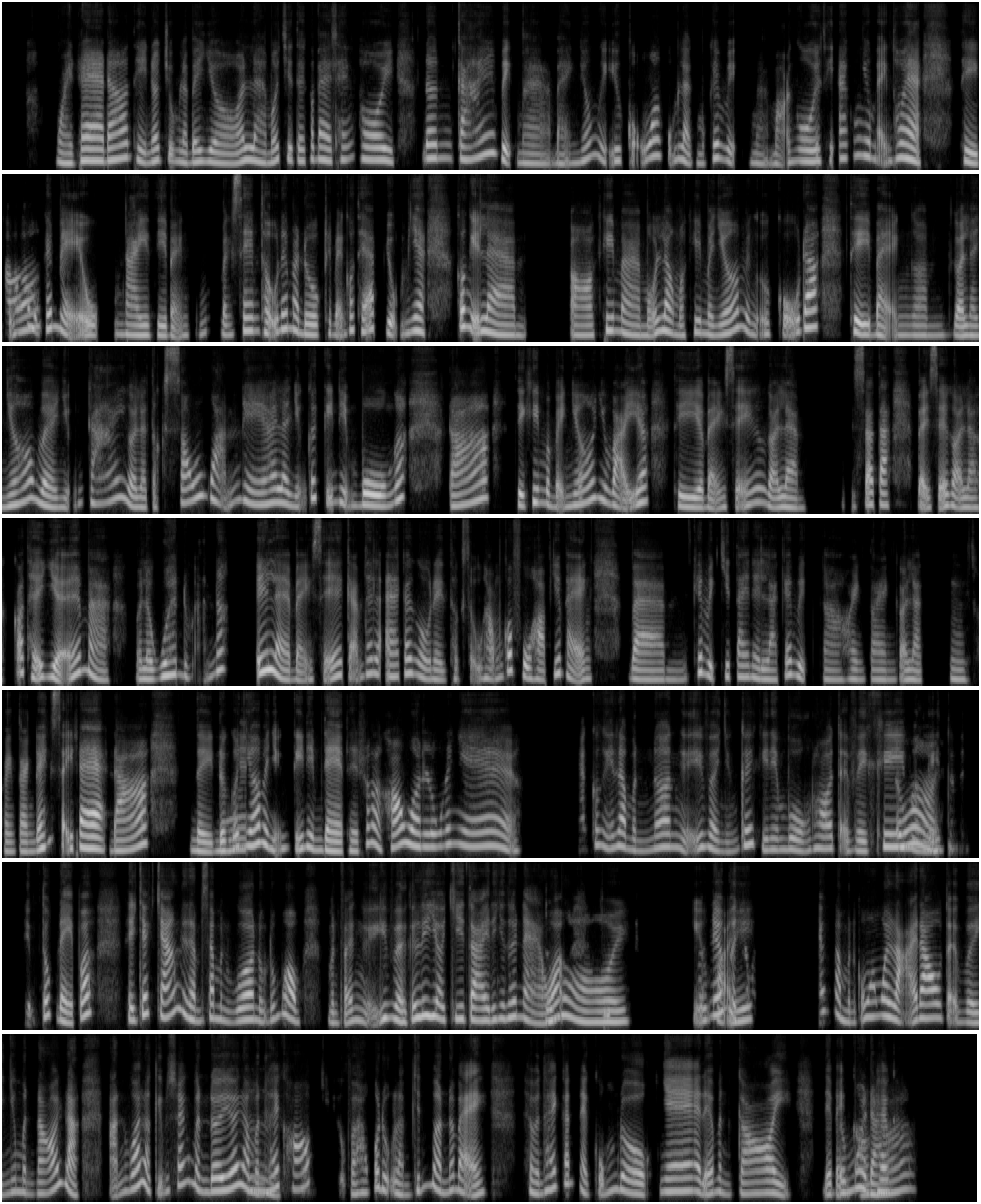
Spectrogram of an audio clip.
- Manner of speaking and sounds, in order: other background noise; tapping; other noise; unintelligible speech
- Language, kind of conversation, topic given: Vietnamese, advice, Làm sao để ngừng nghĩ về người cũ sau khi vừa chia tay?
